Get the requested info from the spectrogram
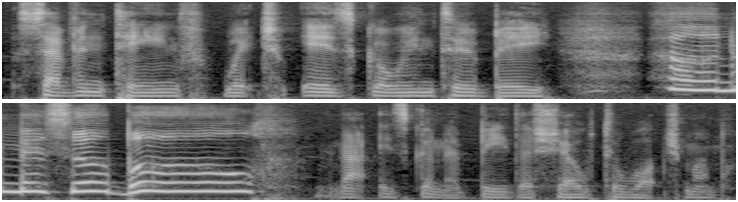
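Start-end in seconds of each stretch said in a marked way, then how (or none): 3.3-5.0 loud, high, long-drawn sung-out announcement; hype announcer. Pretend. Streamer hyping June seventeenth show, drawn-out announcer call. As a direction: belt it out and stretch it like a ring announcer.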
